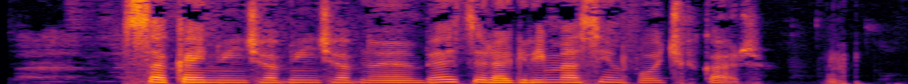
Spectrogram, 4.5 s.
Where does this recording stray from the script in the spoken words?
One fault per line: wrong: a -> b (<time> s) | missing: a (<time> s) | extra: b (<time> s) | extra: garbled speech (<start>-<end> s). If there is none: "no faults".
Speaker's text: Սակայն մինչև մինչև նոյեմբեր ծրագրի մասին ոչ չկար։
no faults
